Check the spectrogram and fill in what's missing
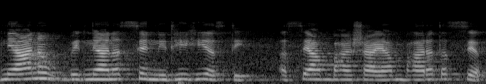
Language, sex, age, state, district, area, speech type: Sanskrit, female, 30-45, Maharashtra, Akola, urban, spontaneous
